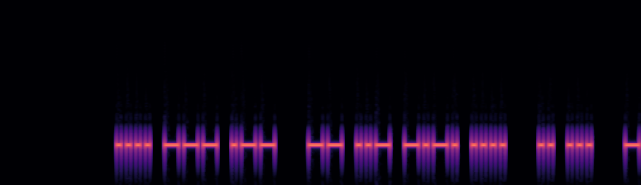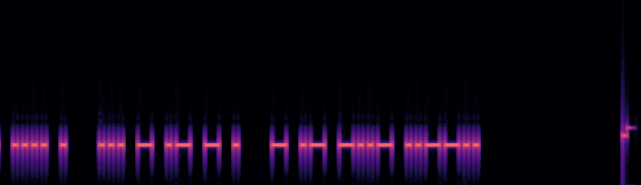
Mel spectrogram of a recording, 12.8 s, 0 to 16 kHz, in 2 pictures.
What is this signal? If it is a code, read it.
Morse code, heard as a keyed tone, about 25 wpm, 700 Hz. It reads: HOW MUCH IS THE STATE TAX?
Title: Sentences from Top 1000 Words - Review Part 5 - 25wpm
